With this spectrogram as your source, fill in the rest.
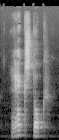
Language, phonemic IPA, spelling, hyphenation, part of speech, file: Dutch, /ˈrɛk.stɔk/, rekstok, rek‧stok, noun, Nl-rekstok.ogg
- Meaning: horizontal bar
